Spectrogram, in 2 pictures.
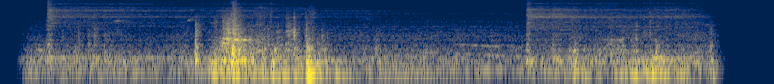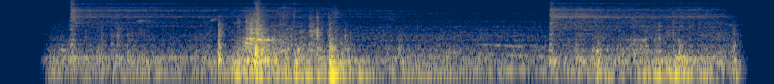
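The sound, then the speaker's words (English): Bus door opening over a steady engine rumble, with a sharp mechanical clunk followed by a bright hissing release. The sound plays twice with a short silent gap between. “The sound you just heard was a recording of a bus door opening.”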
